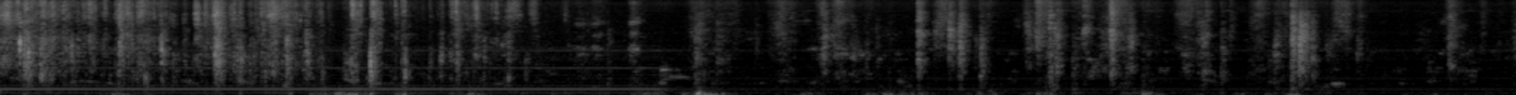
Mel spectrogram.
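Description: Clothing rustles and knocks as a person shifts about close by.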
